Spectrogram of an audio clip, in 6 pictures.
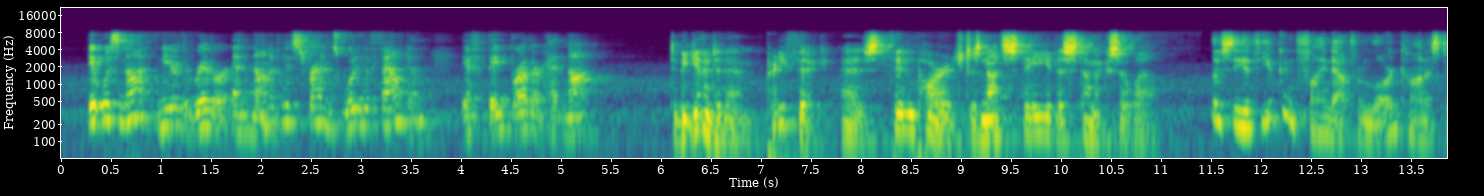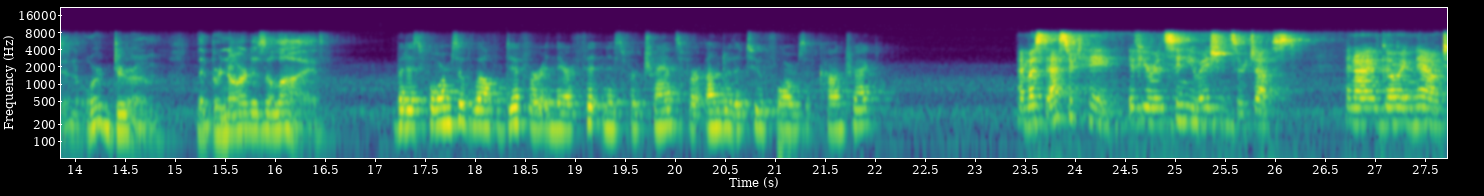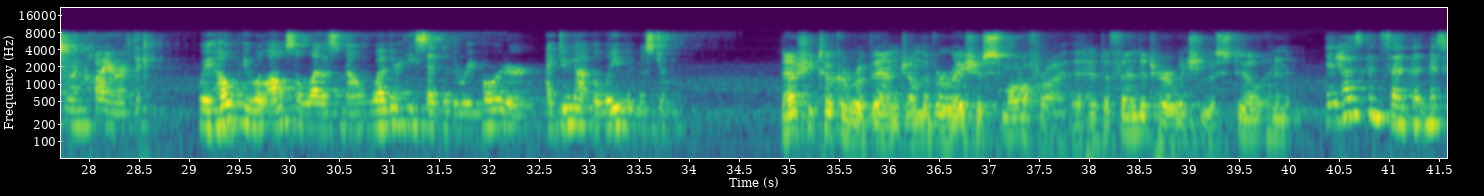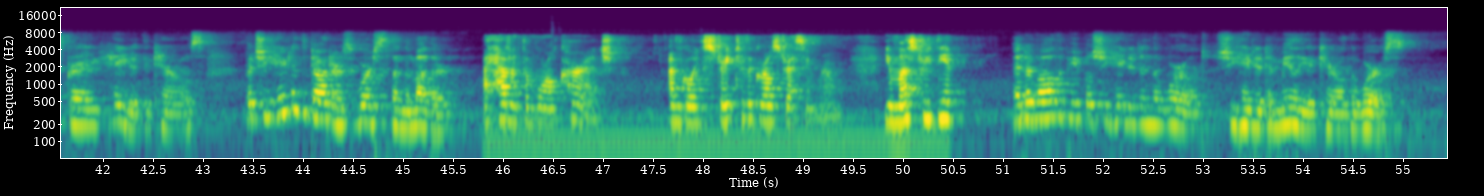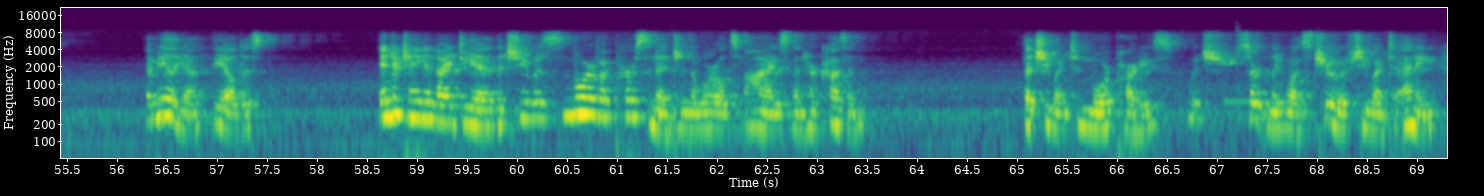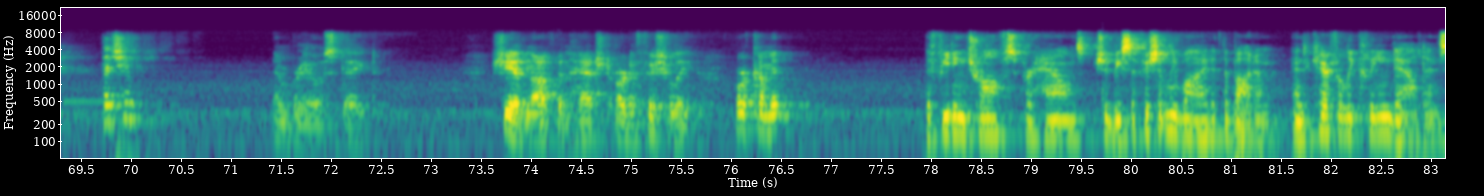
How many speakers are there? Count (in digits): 9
